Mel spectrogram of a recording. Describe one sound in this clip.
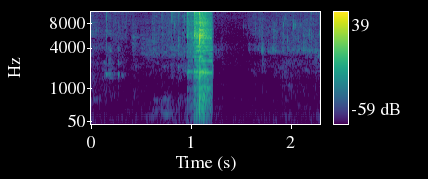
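A metal bowl clinks against a metal jar.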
